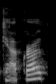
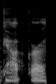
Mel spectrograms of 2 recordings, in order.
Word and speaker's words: Capgras: g a RS but like in French we don't pronounce the last letter um this condition was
